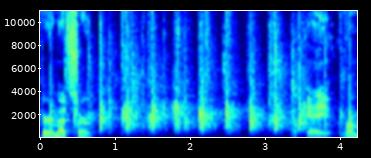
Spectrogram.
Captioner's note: applause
